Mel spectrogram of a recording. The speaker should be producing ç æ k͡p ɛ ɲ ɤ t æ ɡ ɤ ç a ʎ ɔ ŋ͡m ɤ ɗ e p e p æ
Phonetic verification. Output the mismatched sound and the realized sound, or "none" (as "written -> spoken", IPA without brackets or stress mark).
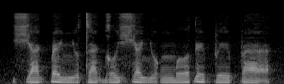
none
